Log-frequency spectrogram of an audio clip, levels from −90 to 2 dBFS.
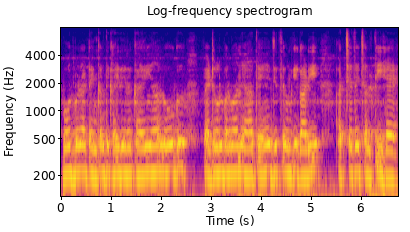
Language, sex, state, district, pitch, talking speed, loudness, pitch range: Hindi, female, Rajasthan, Jaipur, 205 Hz, 175 wpm, -12 LUFS, 200-210 Hz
